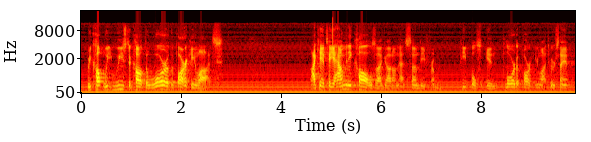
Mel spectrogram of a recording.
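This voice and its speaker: A man talks at a fairly quick pace, with big swings in loudness and long, frequent pauses. Audible room echo surrounds his voice. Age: 60s. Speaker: political speaker and former philosophy professor. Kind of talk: conference speech. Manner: animated.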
